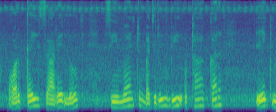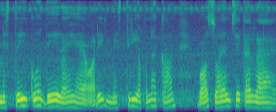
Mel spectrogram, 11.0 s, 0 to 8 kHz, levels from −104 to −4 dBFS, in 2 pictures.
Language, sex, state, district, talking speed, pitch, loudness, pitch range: Hindi, male, Uttar Pradesh, Jalaun, 135 wpm, 160 Hz, -23 LUFS, 140-175 Hz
